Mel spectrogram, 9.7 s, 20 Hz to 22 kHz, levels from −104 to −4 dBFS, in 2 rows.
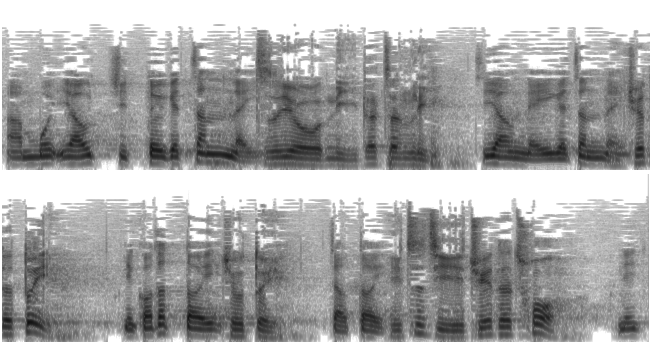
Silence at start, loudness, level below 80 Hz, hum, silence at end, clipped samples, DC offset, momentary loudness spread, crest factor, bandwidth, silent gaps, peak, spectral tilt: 0.05 s; -22 LUFS; -64 dBFS; none; 0.05 s; under 0.1%; under 0.1%; 9 LU; 20 dB; 12.5 kHz; none; -2 dBFS; -3 dB/octave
